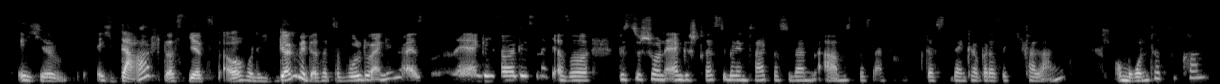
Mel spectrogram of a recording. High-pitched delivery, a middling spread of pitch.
Yes: high, 195 Hz; average, 3.6 semitones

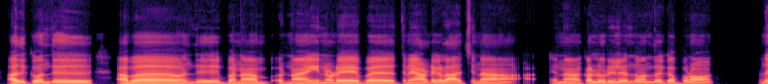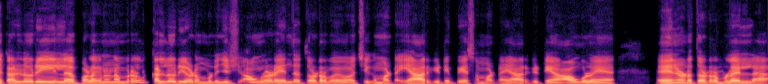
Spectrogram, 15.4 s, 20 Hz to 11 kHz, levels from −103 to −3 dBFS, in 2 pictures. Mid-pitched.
Yes: medium, 155 Hz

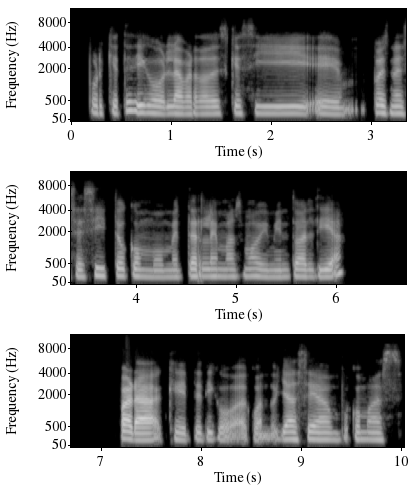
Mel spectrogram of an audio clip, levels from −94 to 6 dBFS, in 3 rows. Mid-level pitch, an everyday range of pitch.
No: medium, 170 Hz; narrow, 1.3 semitones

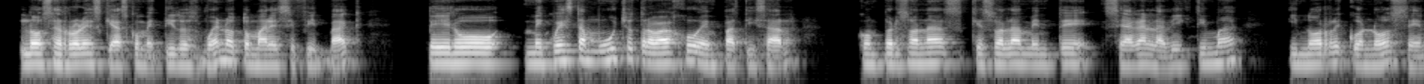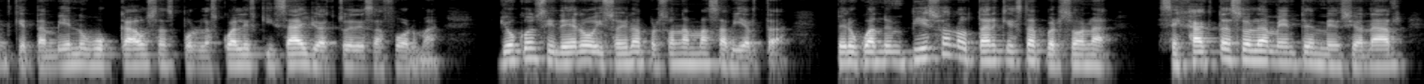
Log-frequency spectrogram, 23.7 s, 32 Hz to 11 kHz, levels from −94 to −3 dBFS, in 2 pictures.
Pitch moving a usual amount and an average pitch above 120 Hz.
Yes: average, 3.2 semitones; low, 135 Hz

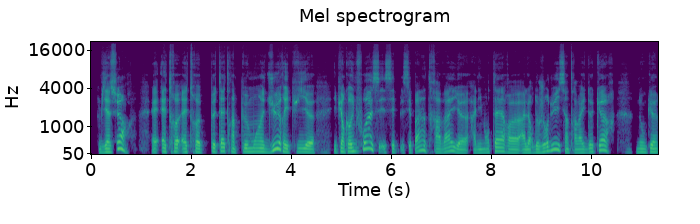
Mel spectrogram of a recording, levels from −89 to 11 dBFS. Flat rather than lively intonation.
No: average, 4.0 semitones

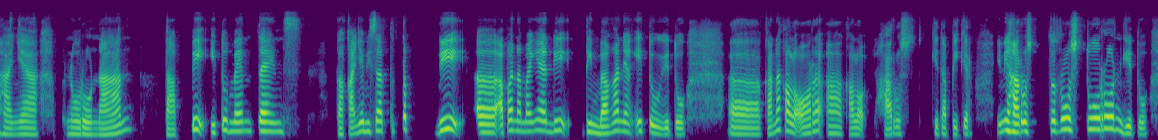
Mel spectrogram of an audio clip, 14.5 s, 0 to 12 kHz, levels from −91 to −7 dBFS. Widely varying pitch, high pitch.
Yes: wide, 6.9 semitones; high, 205 Hz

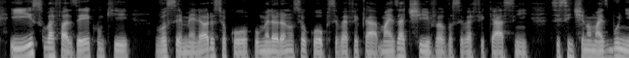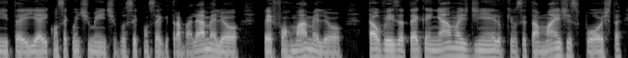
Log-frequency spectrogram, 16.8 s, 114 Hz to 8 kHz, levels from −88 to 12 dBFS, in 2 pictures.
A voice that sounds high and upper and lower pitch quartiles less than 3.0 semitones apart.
No: very low, 95 Hz; narrow, 2.4 semitones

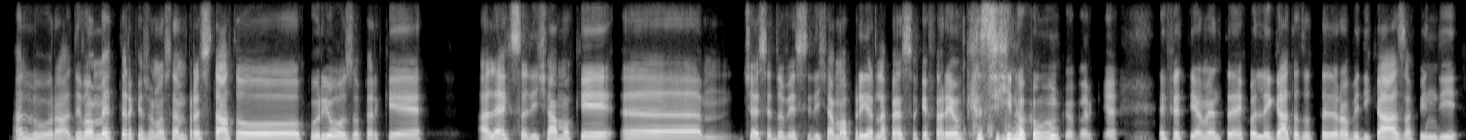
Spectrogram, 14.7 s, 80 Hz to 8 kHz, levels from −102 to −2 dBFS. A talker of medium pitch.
Yes: medium, 175 Hz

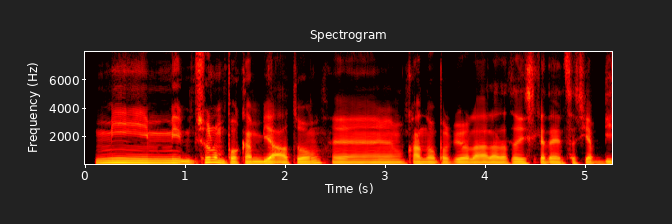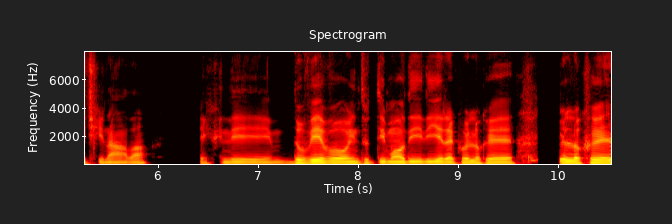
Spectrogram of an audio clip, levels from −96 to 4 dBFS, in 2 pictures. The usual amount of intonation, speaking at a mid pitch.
No: average, 3.4 semitones; low, 105 Hz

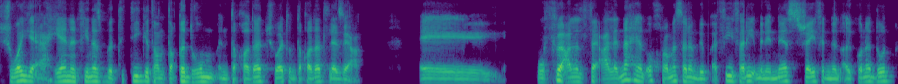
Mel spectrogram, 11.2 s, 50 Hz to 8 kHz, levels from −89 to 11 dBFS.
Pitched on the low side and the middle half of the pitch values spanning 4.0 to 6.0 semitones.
Yes: low, 115 Hz; average, 4.5 semitones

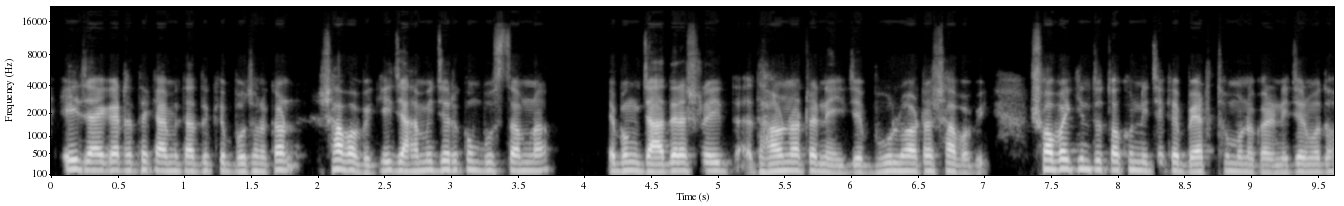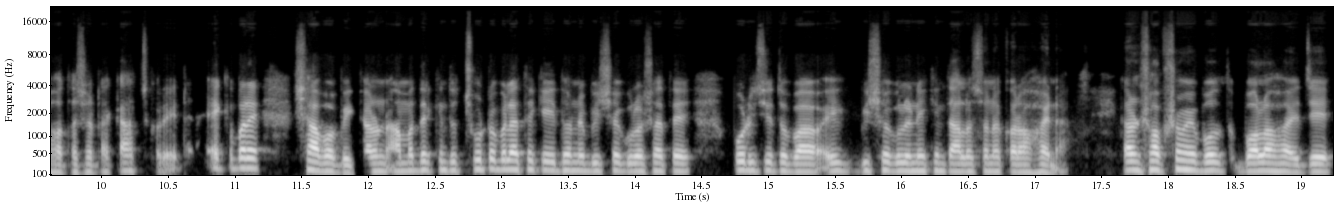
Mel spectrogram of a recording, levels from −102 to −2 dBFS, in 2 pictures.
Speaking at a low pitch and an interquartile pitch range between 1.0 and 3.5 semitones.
No: medium, 155 Hz; narrow, 2.5 semitones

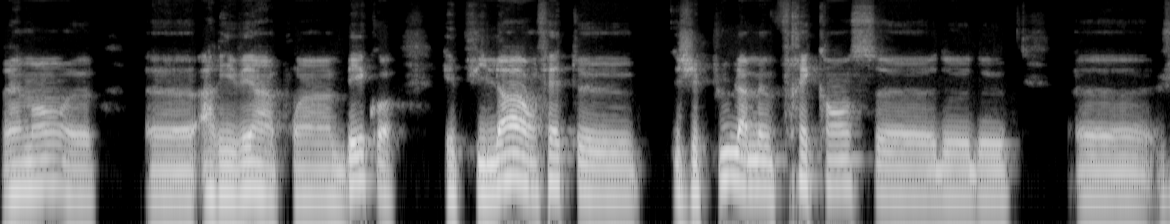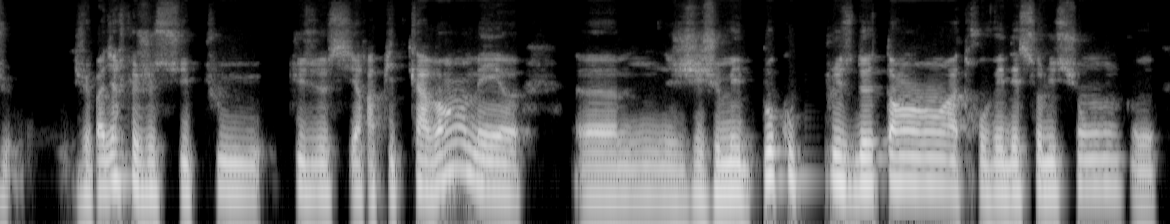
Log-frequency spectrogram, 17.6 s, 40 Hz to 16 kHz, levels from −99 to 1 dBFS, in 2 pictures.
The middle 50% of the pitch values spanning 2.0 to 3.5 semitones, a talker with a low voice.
No: average, 4.1 semitones; low, 100 Hz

